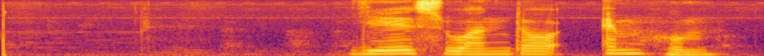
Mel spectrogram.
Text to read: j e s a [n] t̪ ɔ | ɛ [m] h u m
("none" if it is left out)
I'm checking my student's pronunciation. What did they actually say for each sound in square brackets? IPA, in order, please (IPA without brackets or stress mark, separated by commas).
n, m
